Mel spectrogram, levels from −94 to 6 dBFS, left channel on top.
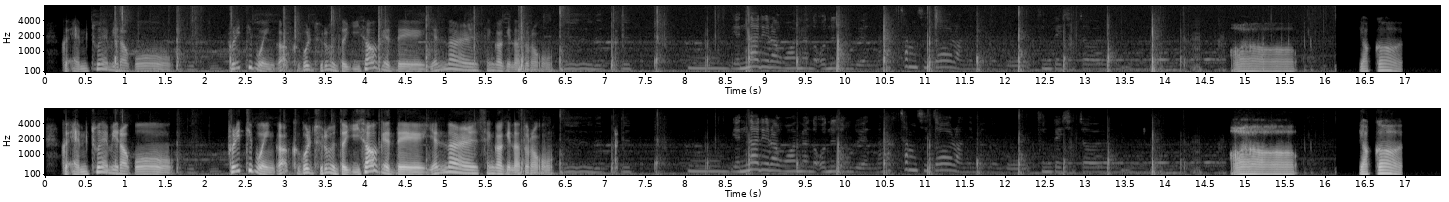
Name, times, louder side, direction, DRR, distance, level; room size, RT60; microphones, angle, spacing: voice 1, 0.0-1.6 2.3-6.4 14.8-15.6 16.4-17.0, right 10 dB, 85° right, 0.3 m, -28 dB
sound 1, 0.6-1.5 1.8-2.2 2.6-3.4 4.5-5.4 5.7-7.3, left 1 dB, 20° left, 0.5 m, -53 dB
sound 2, 0.7-16.1, left 5 dB, 90° left, 0.7 m, -47 dB
sound 3, 0.7-14.8, left 1 dB, 70° left, 6.2 m, -56 dB
voice 2, 8.0-13.9, equal, 5° right, 2.1 m, -51 dB
open air
head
